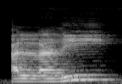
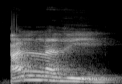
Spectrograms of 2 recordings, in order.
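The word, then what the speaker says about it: الذي: membaca dengan huruf j harusnya dibaca alladzi Dibaca Al lagi nah ini tidak boleh ya ini yang benar membacanya lipu kanji bedakan antara Lee dengan Gigi ini huruf saya ujung lidah kita bertemu dengan ujung gigi seri atas ya Rich atau boleh sudah kita dikeluarkan sedikit tidak apa-apa semoga Hai jadi ini yang benar membacanya Rich alladzi Bukan Ji Al lagi nah itu tidak benar ya kemudian kesalahan juga saat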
